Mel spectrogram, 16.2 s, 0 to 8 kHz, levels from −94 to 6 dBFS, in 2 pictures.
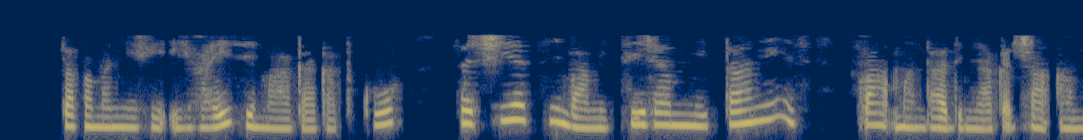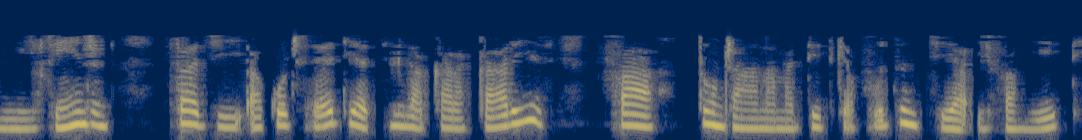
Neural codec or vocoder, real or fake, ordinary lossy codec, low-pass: none; real; AAC, 16 kbps; 7.2 kHz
